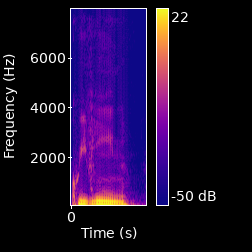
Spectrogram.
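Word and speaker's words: Caoimhín: It's more of an "een" at the end, though. – Oh, fuck's sake, Cuevan.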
